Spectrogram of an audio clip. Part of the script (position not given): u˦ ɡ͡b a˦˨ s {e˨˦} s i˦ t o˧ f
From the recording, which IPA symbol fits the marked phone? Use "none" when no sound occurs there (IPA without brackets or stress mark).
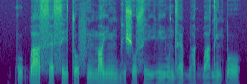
ɛ˨˦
